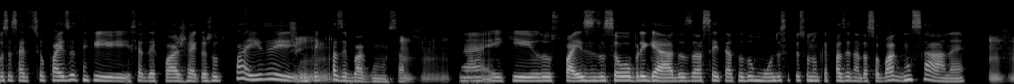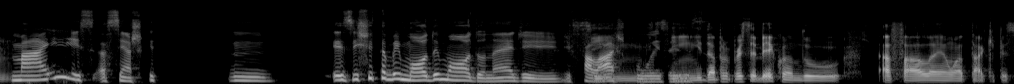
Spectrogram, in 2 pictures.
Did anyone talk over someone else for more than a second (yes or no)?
yes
